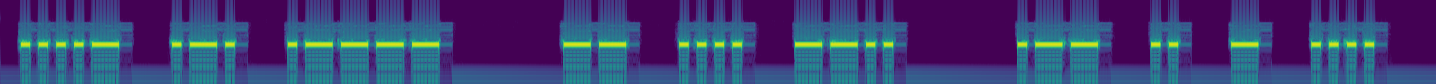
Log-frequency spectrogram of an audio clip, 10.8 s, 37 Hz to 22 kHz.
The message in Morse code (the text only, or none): 4R1 MHZ WITH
